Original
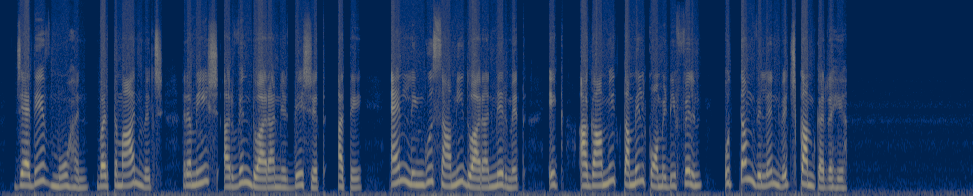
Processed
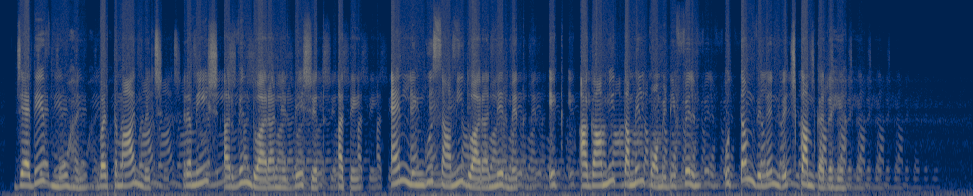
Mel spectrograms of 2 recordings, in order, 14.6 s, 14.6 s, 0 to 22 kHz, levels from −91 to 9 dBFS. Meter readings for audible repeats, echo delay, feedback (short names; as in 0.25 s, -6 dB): 4, 0.286 s, 56%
